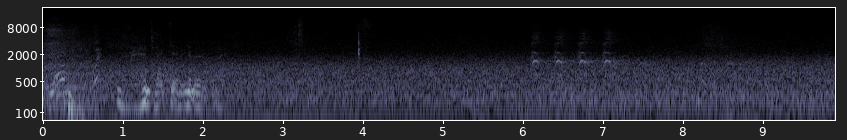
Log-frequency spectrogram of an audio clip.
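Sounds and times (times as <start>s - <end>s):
woodpecker calling: 6.1s - 7.6s.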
